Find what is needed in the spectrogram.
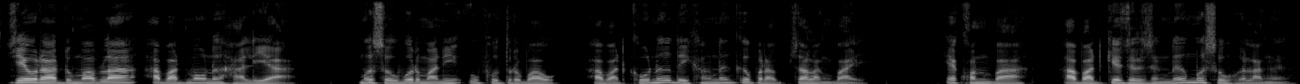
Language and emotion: Bodo, neutral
